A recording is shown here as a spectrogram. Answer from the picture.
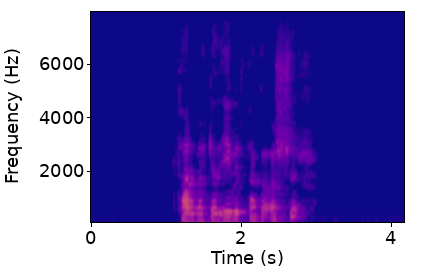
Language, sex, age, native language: Icelandic, female, 60-69, Icelandic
